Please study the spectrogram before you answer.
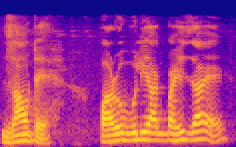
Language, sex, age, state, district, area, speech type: Assamese, male, 45-60, Assam, Golaghat, urban, spontaneous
